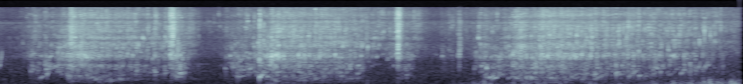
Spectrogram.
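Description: Cast net being dunked and swished in shallow water, in three spells of splashing, with water streaming off the mesh as the net is lifted out near the end.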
